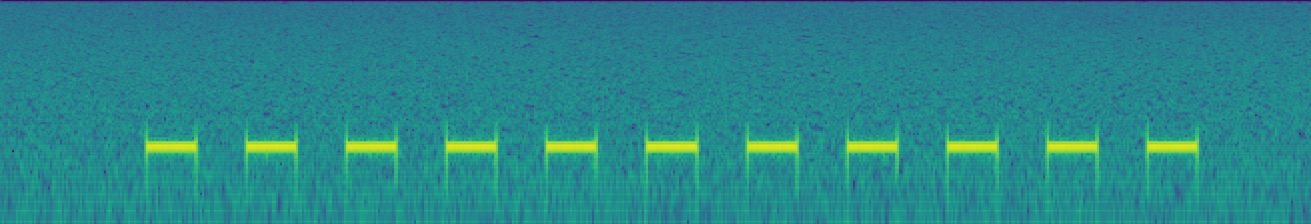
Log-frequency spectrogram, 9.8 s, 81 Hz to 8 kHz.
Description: Telephone call progress tone (as in the UK, Australia and similar networks), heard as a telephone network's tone, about 400 Hz, 0.375 s on and 0.375 s off. Busy tone.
